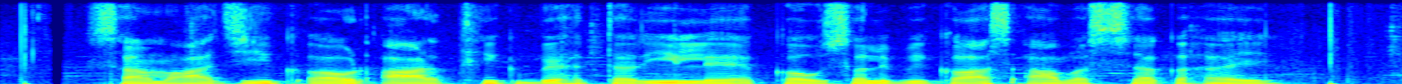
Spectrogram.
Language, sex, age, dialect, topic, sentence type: Magahi, male, 25-30, Southern, banking, statement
